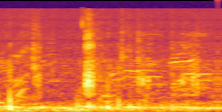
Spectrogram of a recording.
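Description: Hoofbeats of a show-jumping horse landing from a fence and cantering on sand arena footing, with a sharp thud just after the start, over background voices.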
